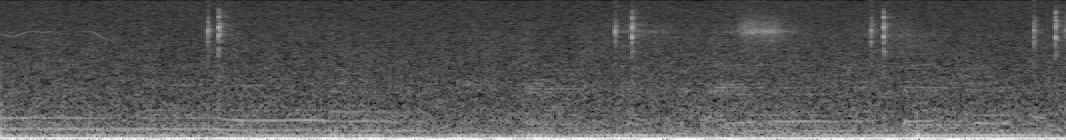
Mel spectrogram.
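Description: Computer mouse clicks from Albion Online gameplay, sharp isolated taps spaced a second or so apart over a steady low background hum, with faint talk in the room.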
